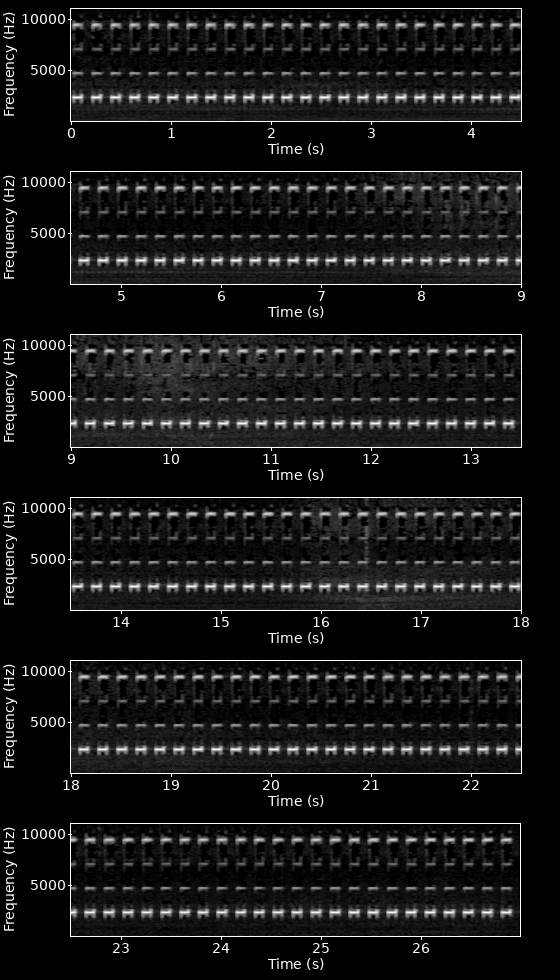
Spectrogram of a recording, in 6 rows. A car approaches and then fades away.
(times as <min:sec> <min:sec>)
0:09.4 0:12.8, 0:14.8 0:19.2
